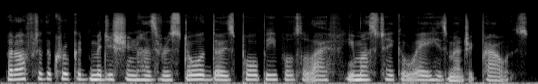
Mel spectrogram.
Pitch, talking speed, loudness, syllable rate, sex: 215 Hz, 210 wpm, -18 LUFS, 5.8 syllables/s, female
